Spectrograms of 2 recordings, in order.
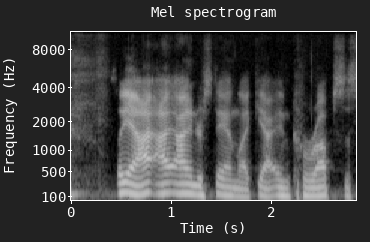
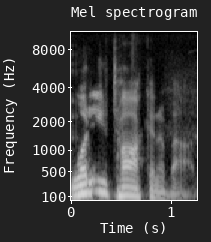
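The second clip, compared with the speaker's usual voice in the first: usual speaking voice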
